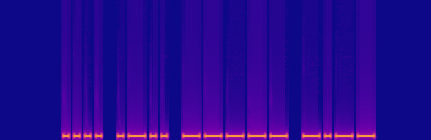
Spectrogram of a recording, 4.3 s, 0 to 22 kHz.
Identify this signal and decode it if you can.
Morse code, heard as a keyed tone, about 22 wpm, 700 Hz. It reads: HL0Y
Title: DXCC-100 Call Signs - 4 Characters - Repeated 2x - 22wpm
